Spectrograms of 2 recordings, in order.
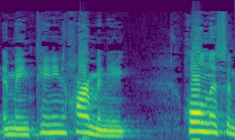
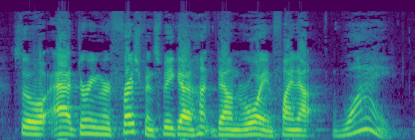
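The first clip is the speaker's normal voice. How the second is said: ordinary talk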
